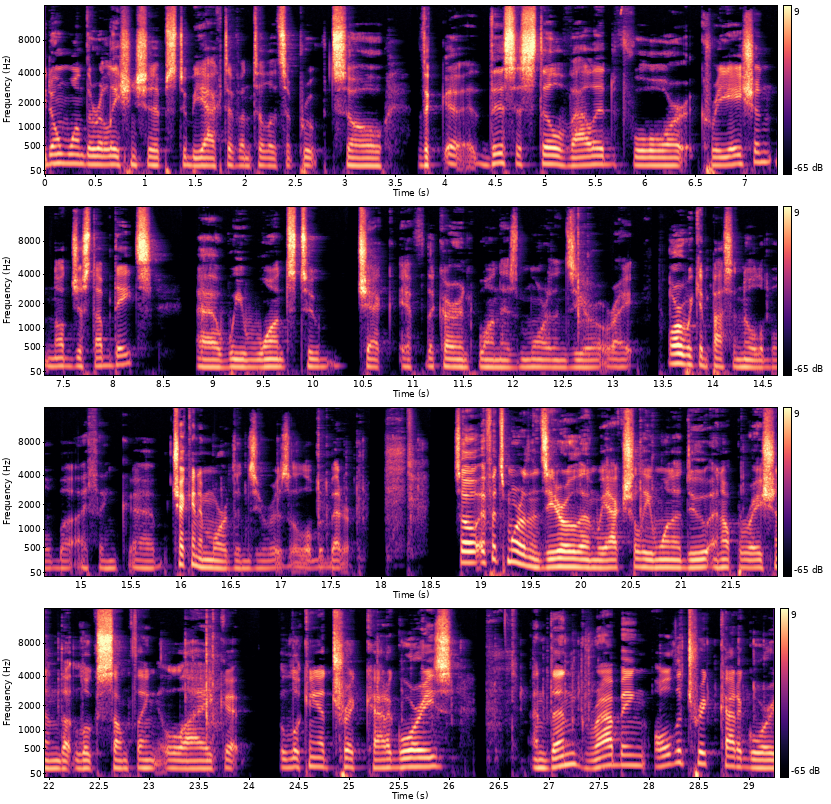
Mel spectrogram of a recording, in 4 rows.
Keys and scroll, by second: 12.8 Return, 13.6 ctrl+z, 16.9 ctrl+z, 18.3 Return, 20.5 Return.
